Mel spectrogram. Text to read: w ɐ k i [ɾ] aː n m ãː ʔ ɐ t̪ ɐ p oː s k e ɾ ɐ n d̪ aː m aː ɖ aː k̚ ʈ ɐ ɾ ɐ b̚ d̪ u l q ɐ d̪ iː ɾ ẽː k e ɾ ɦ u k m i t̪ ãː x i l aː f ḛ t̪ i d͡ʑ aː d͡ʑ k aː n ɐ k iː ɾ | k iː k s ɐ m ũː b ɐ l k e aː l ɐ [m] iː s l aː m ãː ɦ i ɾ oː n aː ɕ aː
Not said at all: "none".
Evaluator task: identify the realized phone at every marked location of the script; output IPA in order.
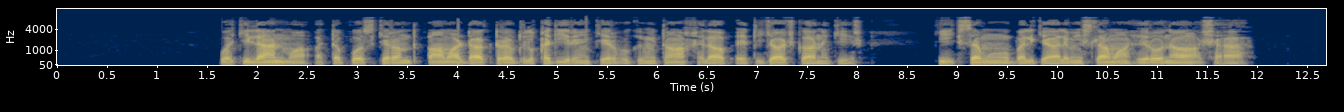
l, m

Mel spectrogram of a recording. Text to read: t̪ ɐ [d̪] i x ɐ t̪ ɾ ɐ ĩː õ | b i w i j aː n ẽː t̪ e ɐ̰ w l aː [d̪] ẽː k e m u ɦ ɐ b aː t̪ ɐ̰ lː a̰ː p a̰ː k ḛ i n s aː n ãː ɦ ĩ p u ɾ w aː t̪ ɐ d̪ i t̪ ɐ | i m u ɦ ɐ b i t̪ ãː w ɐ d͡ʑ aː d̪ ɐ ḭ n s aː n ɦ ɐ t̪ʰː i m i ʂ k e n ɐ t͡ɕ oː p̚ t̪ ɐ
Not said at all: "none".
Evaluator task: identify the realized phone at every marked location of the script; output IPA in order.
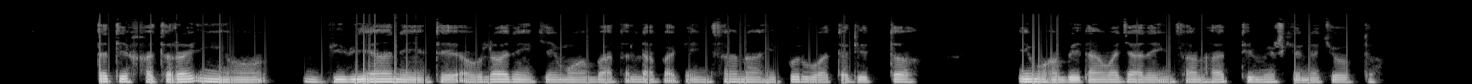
t̪, d̪

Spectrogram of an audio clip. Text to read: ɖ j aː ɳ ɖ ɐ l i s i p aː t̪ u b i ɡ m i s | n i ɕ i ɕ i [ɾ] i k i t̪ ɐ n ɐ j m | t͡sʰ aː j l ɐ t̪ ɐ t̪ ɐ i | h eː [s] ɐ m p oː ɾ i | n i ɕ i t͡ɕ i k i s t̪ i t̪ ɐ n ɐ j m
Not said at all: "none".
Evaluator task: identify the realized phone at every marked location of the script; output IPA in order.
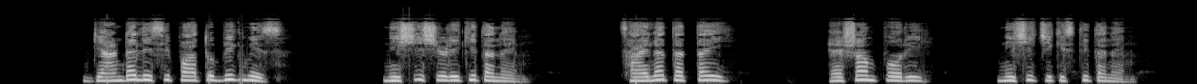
ɽ, ʂ

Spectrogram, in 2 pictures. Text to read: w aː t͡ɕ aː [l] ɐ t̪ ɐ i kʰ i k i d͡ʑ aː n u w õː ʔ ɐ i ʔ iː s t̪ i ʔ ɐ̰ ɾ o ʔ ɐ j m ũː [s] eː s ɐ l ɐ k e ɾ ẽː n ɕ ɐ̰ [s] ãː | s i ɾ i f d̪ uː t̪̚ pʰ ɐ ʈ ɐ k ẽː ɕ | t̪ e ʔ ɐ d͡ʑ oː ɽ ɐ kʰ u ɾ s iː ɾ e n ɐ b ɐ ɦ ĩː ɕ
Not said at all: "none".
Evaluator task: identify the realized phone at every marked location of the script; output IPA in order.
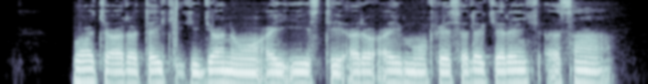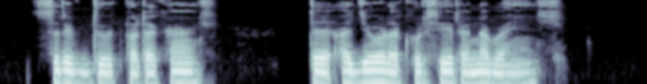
ɾ, f, s

